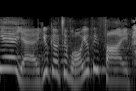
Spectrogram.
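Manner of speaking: high, mocking, dripping with sarcasm.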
